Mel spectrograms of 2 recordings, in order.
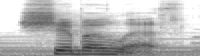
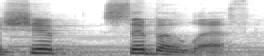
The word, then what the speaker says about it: Shibboleth: If he said no, then they would say to him, Then say, Shibboleth. And he would say, Sibboleth, for he could not pronounce it right.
